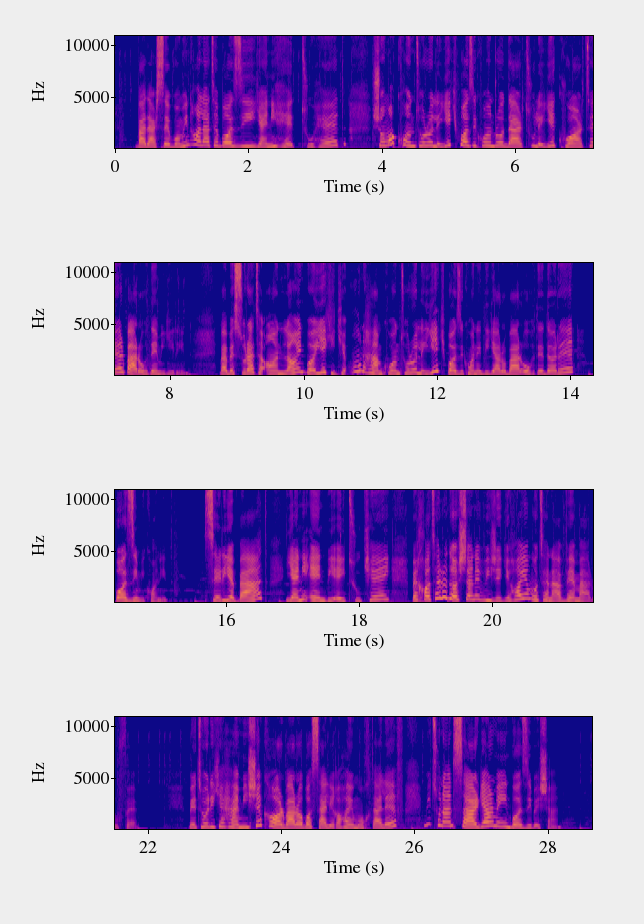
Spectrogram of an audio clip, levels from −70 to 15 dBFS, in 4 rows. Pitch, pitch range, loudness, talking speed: 295 Hz, 260-355 Hz, -21 LUFS, 140 wpm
